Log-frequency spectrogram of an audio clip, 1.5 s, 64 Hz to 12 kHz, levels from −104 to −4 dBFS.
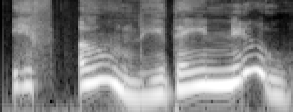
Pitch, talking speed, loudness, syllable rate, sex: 220 Hz, 165 wpm, -13 LUFS, 4.0 syllables/s, female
